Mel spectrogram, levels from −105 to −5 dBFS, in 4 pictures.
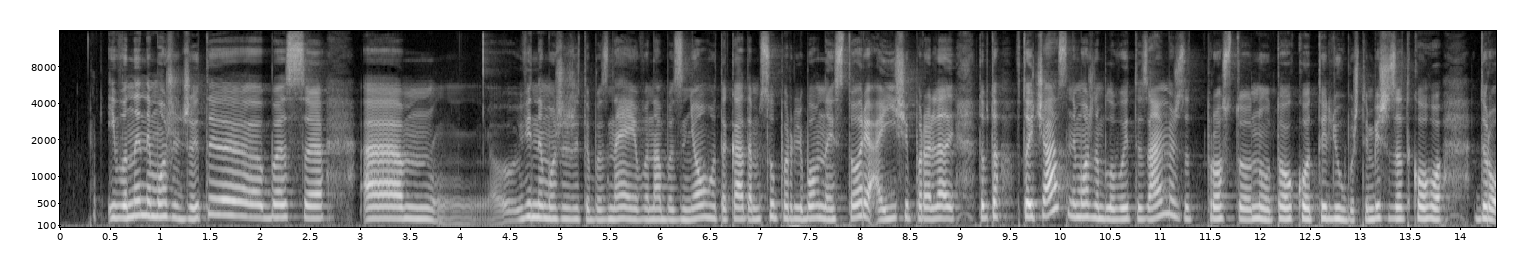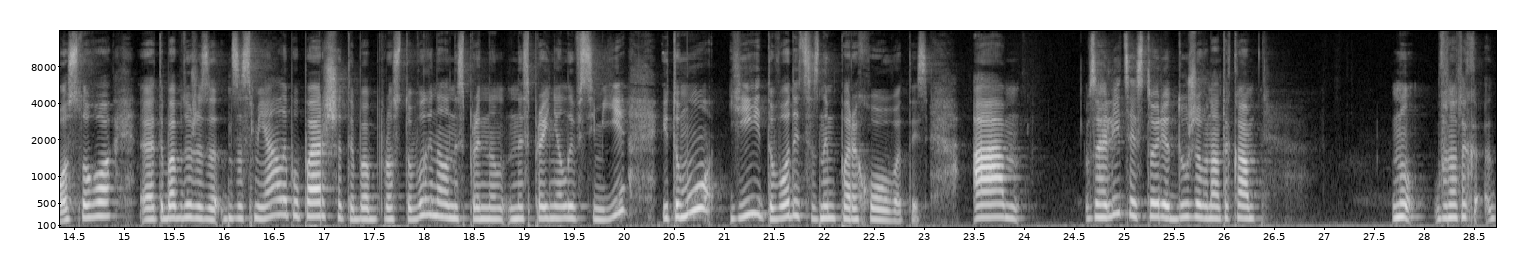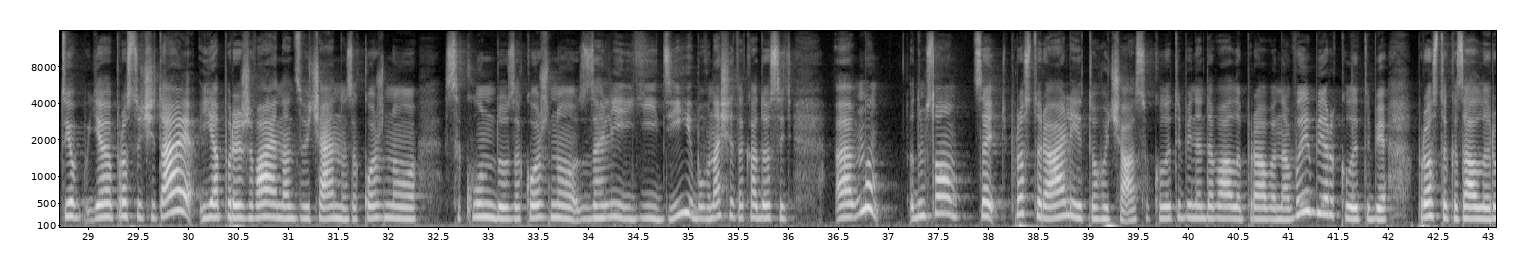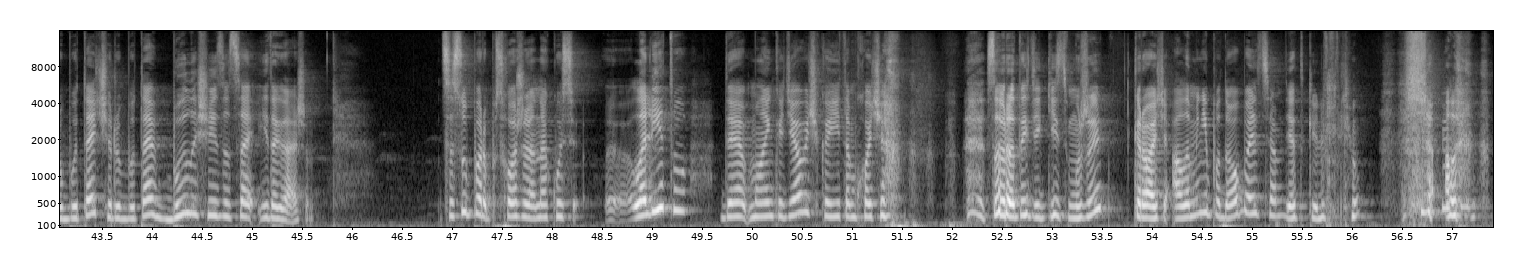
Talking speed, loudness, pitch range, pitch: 155 wpm, -25 LUFS, 215-255 Hz, 230 Hz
